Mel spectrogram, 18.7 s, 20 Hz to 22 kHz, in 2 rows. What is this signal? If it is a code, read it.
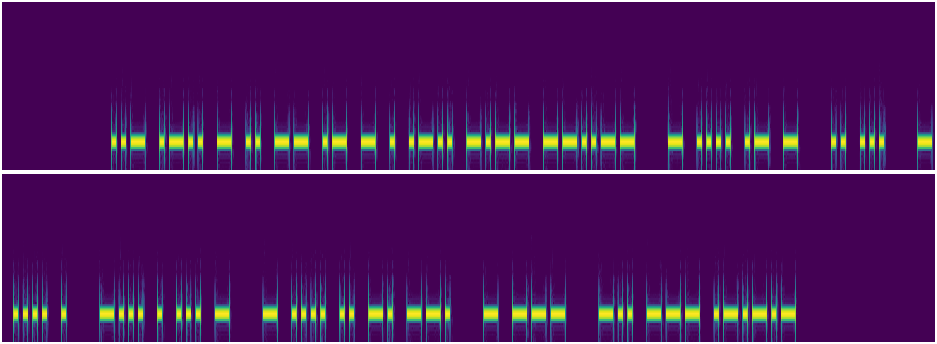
Morse code, heard as a keyed tone, about 25 wpm, 700 Hz. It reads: ULTIMATELY, THAT IS THE BEST THING TO DO.
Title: Sentences from Top 1200 Words 25wpm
